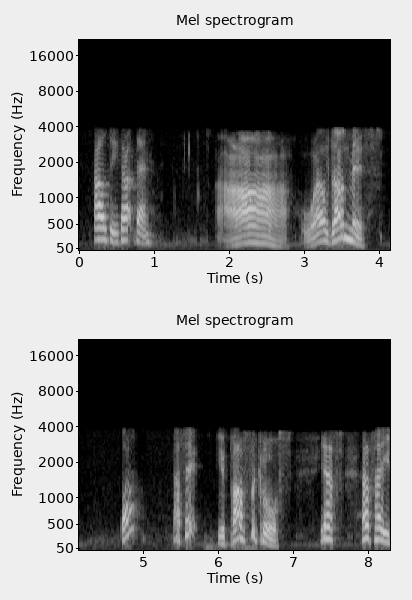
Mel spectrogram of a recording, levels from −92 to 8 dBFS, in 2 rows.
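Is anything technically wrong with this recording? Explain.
Yes. The phone line drops into AMR comfort noise several times, and near the end there is a drift correction step.

AMR comfort noise, at 0.04–0.20 s, 1.26–1.28 s, 1.30–1.40 s, 1.42–1.46 s, 1.48–1.58 s, 1.62–1.72 s, 4.27–4.71 s and 5.05–5.41 s: the sending phone decided nothing was being said and stopped transmitting speech frames, so the receiver generated its own noise from a rough level-and-spectrum sketch. The real background gives way to a smooth, even hiss that cuts in and out, rapidly between 1.26 and 1.72 s.

Drift correction step, from 6.29 s to 8.10 s: a clock-matching stage most likely changed the playback rate in a single jump to rebalance its buffer. The sound slows by about 6% and drops about 107 cents, just over a semitone, then returns to normal at 8.10 s. The narrowband AMR-NB encoding (12.2 kbps) underneath these faults leaves its usual ceiling near 4 kHz.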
